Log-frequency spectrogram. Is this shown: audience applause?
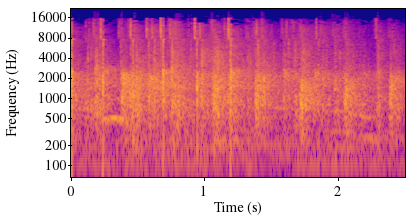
yes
